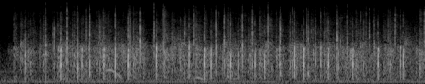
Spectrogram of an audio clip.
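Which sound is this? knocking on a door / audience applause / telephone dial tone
audience applause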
